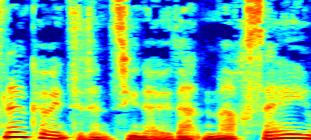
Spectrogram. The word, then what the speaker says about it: Marseille: It's no coincidence, you know, that Marseille rhymes with soleil, because this is one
